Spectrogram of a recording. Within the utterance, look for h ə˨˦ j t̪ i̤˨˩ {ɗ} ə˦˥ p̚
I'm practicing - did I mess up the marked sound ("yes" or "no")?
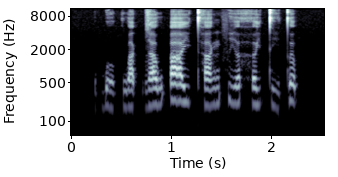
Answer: yes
